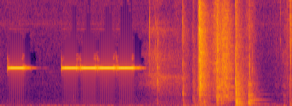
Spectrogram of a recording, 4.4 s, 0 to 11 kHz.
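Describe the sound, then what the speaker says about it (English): An Aldi air fryer's control panel gives a run of short, high electronic beeps as it is set to 200 degrees, followed by close clattering and handling noises. "I'm going to get the air fryer on, 200 degrees."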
